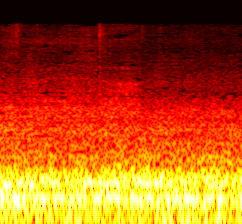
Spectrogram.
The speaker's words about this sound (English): I was thinking while I'm sitting here in the driver's seat of my car with various traffic going on around me in front of me and everywhere else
